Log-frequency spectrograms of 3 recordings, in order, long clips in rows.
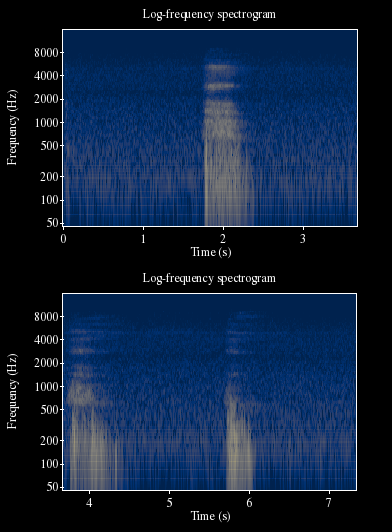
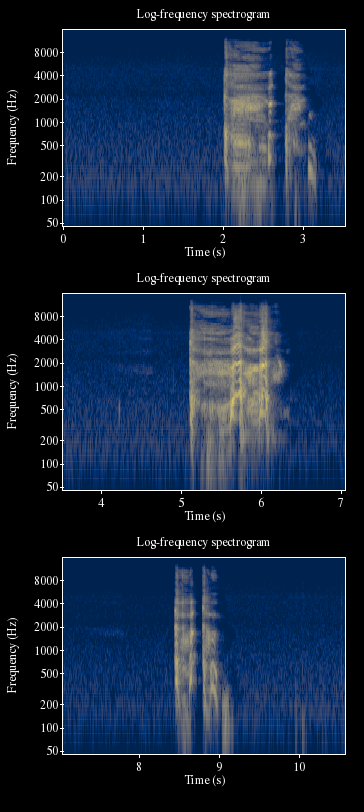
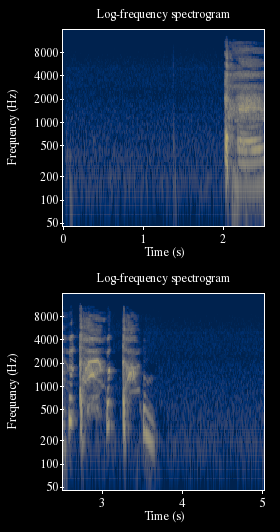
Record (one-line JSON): {"exhalation_length": "7.3 s", "exhalation_amplitude": 1466, "exhalation_signal_mean_std_ratio": 0.38, "three_cough_length": "10.6 s", "three_cough_amplitude": 25752, "three_cough_signal_mean_std_ratio": 0.28, "cough_length": "5.0 s", "cough_amplitude": 8394, "cough_signal_mean_std_ratio": 0.37, "survey_phase": "alpha (2021-03-01 to 2021-08-12)", "age": "18-44", "gender": "Female", "wearing_mask": "No", "symptom_new_continuous_cough": true, "symptom_fatigue": true, "symptom_fever_high_temperature": true, "symptom_headache": true, "symptom_loss_of_taste": true, "symptom_onset": "2 days", "smoker_status": "Never smoked", "respiratory_condition_asthma": false, "respiratory_condition_other": false, "recruitment_source": "Test and Trace", "submission_delay": "1 day", "covid_test_result": "Positive", "covid_test_method": "RT-qPCR", "covid_ct_value": 34.5, "covid_ct_gene": "N gene"}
